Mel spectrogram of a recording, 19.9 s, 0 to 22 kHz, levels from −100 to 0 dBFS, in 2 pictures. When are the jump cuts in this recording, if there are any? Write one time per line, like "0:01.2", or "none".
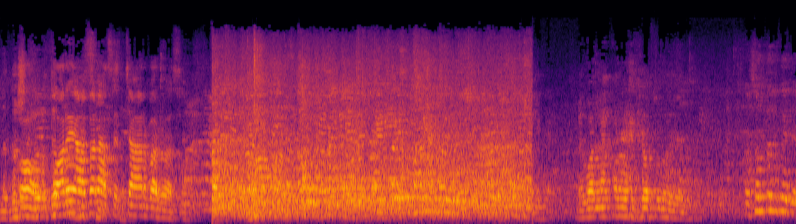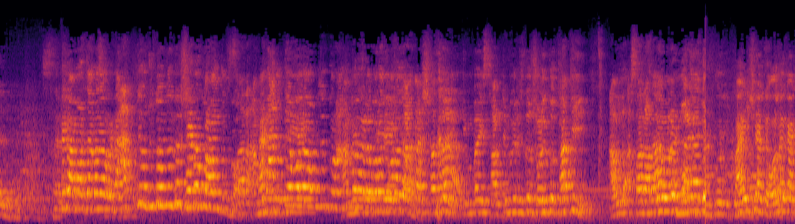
none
